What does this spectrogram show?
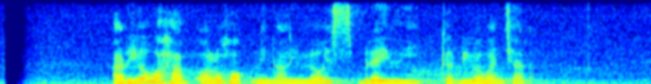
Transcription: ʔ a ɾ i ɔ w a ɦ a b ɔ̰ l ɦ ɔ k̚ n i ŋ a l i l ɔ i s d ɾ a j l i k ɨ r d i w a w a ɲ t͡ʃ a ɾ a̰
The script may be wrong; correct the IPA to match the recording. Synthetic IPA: ʔ a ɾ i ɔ w a ɦ a b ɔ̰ l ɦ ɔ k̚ n i ŋ a l i l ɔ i s b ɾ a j l i k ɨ r d i w a w a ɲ t͡ʃ a ɾ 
